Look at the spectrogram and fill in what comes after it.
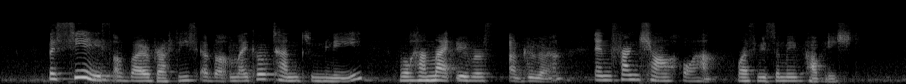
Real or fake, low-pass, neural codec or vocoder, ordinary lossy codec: fake; 7.2 kHz; codec, 16 kHz, 0.5 kbps, X-Codec, HuBERT features, trained on general audio; none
